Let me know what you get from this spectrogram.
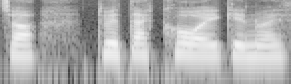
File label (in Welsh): "coeg", Welsh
